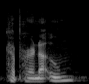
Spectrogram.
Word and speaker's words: Capernaum: When Jesus had entered Capernaum, or if you want to know the real way to pronounce it, it's Capernaum. A centurion came to him asking for help.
